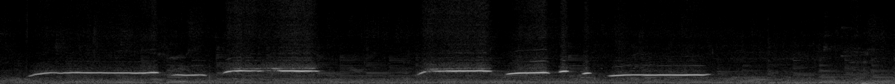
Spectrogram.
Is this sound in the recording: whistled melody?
yes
